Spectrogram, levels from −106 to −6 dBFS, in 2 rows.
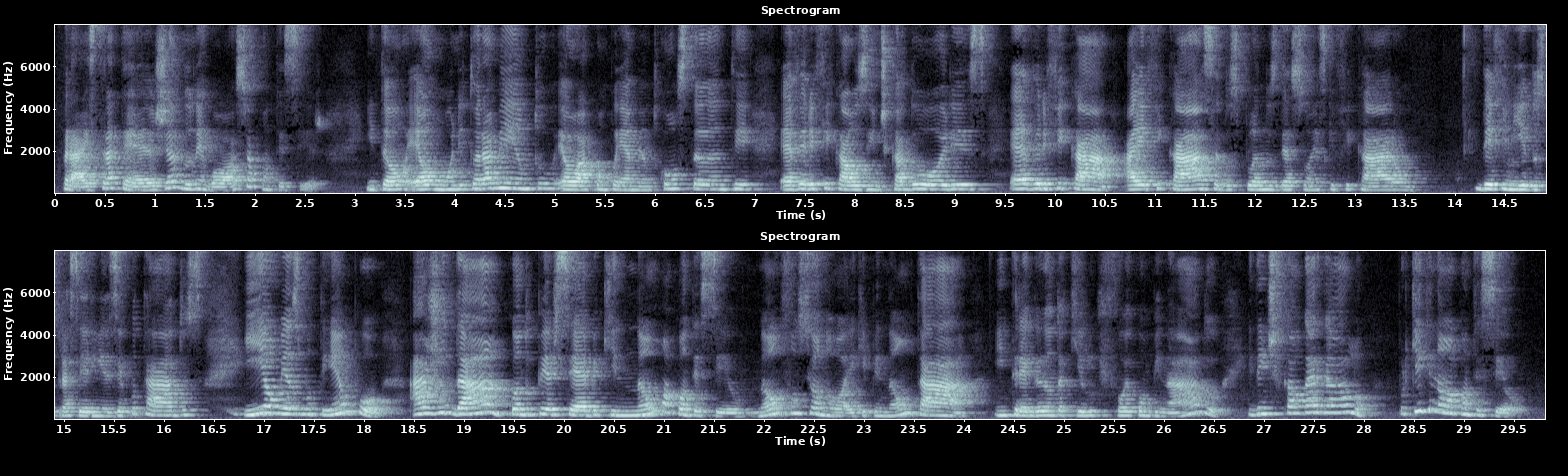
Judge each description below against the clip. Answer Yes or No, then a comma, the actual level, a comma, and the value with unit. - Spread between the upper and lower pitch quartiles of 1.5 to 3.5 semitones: No, average, 4.5 semitones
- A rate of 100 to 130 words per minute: Yes, average, 125 wpm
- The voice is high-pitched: Yes, high, 210 Hz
